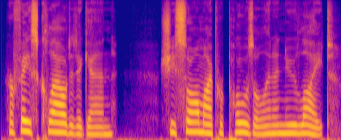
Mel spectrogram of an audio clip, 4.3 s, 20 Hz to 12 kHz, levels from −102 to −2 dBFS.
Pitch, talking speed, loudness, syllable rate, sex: 200 Hz, 155 wpm, -18 LUFS, 4.6 syllables/s, female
